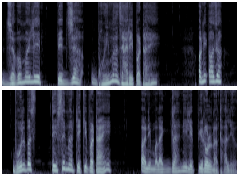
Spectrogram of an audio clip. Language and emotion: Nepali, sad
